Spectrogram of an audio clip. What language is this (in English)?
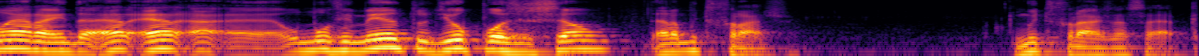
Portuguese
